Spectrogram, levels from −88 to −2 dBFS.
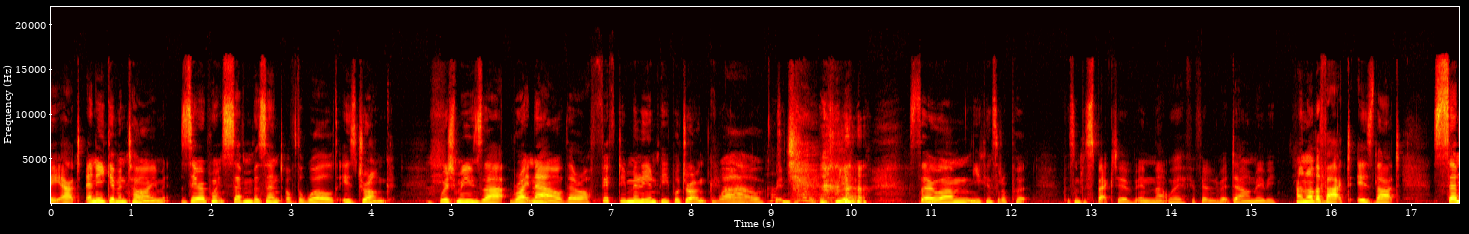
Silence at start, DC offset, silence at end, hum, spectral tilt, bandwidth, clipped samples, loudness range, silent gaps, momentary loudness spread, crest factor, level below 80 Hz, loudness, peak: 0 s; under 0.1%; 0 s; none; -3.5 dB/octave; 17.5 kHz; under 0.1%; 7 LU; none; 14 LU; 20 dB; -76 dBFS; -29 LUFS; -10 dBFS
